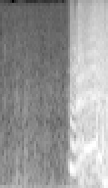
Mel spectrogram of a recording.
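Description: Brief quiet lead-in, then one loud explosive sneeze from an adult with a cold.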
